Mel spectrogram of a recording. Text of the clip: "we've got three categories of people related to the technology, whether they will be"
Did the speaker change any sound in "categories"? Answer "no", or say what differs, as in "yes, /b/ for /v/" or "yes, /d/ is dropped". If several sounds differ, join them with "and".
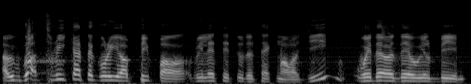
yes, /z/ is dropped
